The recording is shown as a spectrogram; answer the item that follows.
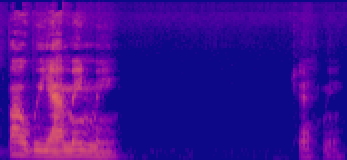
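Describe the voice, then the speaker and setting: A man's voice: medium pitch, measured pace, fairly bright tone. A man who hosts a book channel, chatting casually to camera in a rambling way, full of restarts and little laughs, while congested and sniffly from hay fever. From South Africa. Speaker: book vlogger.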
